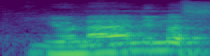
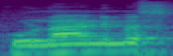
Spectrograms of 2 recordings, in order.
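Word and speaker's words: unanimous: ഇവിടെ നമ്മൾ യുണാനിമസ് എന്നാണ് പറയുന്നത്. യുണാനിമസ് എന്നാണ് നമ്മൾ പറയുന്നത്, അല്ലാതെ ഉണാനിമസ് എന്നല്ല നമ്മൾ പറയുന്നത്.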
